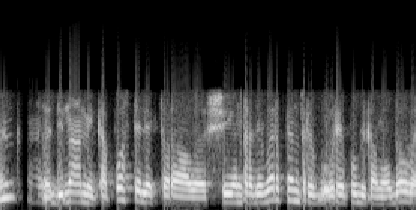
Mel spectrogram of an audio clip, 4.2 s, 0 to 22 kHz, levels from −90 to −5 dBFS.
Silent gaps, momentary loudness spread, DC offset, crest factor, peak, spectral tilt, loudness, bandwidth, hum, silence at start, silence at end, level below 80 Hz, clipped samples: none; 3 LU; under 0.1%; 10 dB; -6 dBFS; -7.5 dB/octave; -17 LUFS; 5.4 kHz; none; 0 s; 0 s; -62 dBFS; under 0.1%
